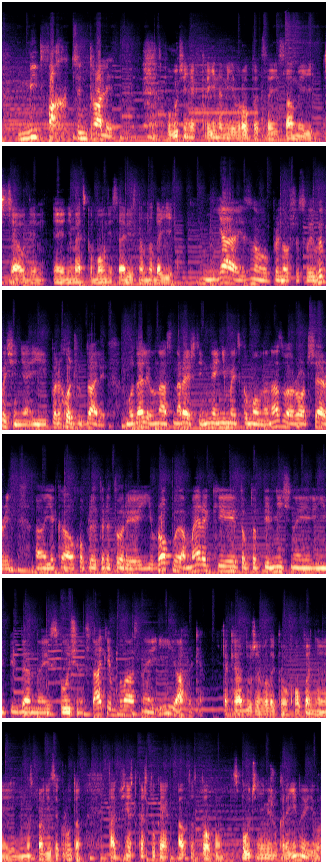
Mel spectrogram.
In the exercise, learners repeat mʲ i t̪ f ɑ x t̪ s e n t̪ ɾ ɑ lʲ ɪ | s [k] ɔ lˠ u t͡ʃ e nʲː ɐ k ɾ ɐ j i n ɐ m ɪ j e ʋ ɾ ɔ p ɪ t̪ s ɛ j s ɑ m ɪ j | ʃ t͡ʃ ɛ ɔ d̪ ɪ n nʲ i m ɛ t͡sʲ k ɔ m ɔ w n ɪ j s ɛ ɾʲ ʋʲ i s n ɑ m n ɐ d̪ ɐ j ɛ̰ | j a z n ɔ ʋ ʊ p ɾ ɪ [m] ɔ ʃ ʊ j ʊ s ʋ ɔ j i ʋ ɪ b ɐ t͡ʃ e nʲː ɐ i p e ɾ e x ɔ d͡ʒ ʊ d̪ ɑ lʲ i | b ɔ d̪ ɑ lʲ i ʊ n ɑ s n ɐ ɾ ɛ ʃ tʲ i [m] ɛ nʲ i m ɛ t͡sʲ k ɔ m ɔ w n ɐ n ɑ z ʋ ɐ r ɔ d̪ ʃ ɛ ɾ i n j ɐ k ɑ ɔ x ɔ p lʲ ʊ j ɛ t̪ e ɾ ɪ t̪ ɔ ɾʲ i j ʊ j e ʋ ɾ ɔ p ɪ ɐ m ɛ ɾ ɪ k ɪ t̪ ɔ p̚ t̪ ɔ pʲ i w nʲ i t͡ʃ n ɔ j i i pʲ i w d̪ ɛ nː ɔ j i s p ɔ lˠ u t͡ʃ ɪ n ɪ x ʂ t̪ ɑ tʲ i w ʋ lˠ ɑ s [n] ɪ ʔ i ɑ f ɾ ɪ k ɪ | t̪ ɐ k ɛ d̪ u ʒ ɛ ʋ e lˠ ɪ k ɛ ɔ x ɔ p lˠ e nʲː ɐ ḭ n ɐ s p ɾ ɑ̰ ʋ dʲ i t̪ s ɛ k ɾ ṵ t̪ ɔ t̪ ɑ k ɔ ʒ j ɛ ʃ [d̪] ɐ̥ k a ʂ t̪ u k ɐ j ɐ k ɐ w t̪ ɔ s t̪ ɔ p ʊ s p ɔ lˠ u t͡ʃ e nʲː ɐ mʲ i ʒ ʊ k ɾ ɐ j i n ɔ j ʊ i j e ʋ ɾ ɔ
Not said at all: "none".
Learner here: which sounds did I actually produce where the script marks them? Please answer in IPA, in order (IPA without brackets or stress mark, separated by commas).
p, n, n, n, t̪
